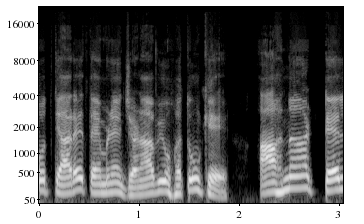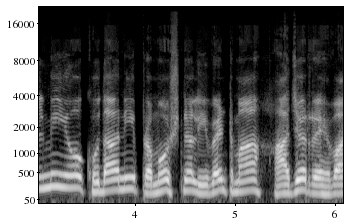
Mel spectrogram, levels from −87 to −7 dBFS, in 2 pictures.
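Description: Speech runs the full length of the clip with plainly audible Opus compression damage. The voice sounds hoarse and muffled, with a grainy, noisy roughness. That points to the encoder's hybrid speech mode at a rate around 16 kbps, likely starved for bits. Unlike MP3 artefacts, there is less watery swirl and few spectral gaps. Bands stay filled with noise, and content still reaches about 20.2 kHz rather than being narrowed.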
